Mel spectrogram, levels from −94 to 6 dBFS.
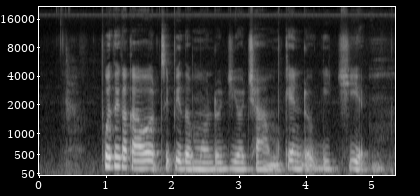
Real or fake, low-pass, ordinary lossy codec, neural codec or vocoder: real; none; none; none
